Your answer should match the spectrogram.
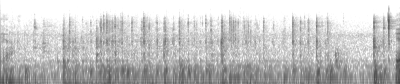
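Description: Typing on a computer keyboard: an irregular run of quick keystroke clicks as a line of code is entered, over a steady low hum.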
